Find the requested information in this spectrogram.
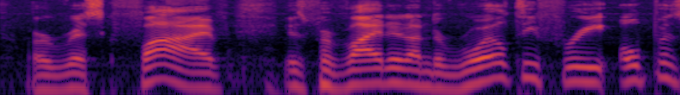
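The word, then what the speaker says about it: RISC-V: principles unlike other Isa designs risk V or risk 5 is provided under royalty-free open source license licenses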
